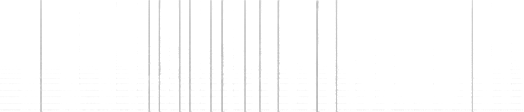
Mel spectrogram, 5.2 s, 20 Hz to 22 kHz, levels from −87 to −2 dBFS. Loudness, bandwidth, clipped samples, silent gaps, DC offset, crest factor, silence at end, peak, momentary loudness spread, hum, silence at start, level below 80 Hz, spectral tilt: -58 LUFS; over 20 kHz; under 0.1%; none; under 0.1%; 42 dB; 0 s; -18 dBFS; 14 LU; none; 0 s; -86 dBFS; 0 dB/octave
